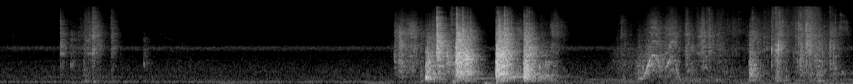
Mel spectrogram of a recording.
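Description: Rummaging: things being handled, shifted and scraped, with a few short rustles about half a second in, then a loud, busy run of rustling and scraping from about four seconds on, and more from about six seconds.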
